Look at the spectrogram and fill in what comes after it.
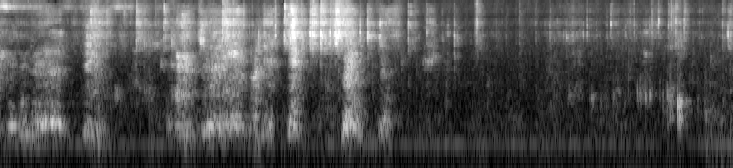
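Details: Three Yorkshire Terrier puppies playing together indoors with adult dogs; rapid low growling bursts in the first four seconds, then quieter, with a steady background hum.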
